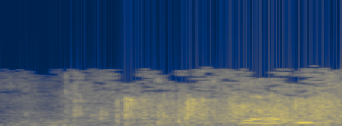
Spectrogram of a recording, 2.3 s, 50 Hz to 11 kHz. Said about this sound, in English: I'm glad that there is some applause for that, because it sounds strange after what we've been through for the last 6 years.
